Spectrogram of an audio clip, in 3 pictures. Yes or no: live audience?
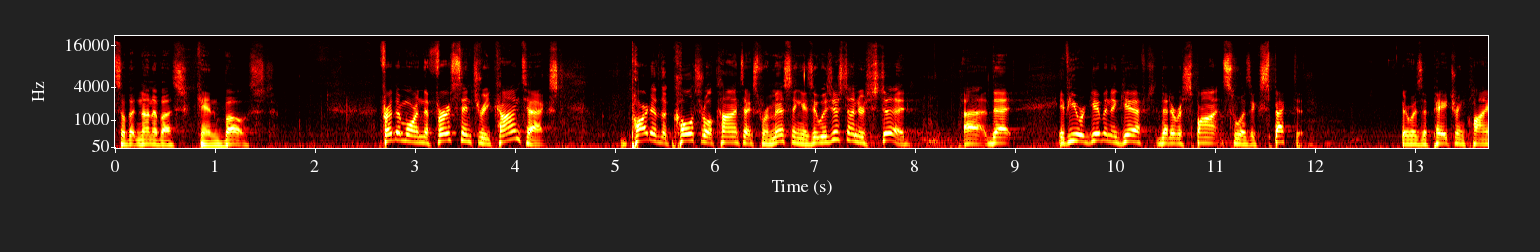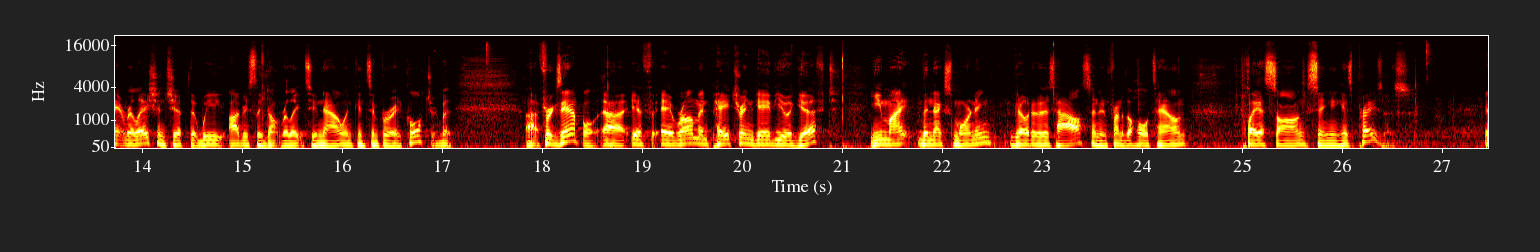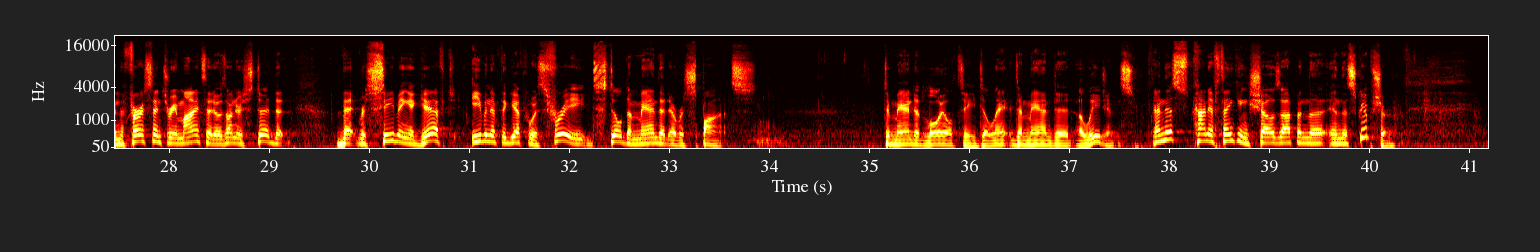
yes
